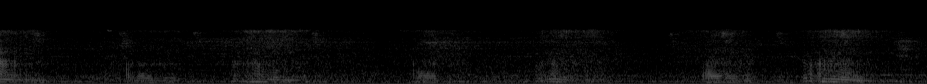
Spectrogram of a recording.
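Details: Infant snoring: soft rattling snores with each breath, about 20 breaths a minute.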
